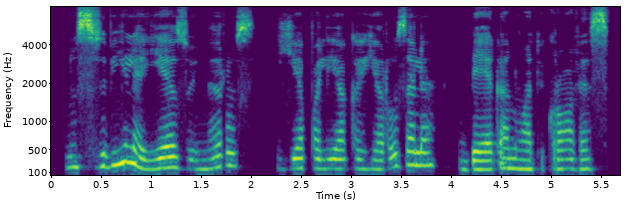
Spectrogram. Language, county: Lithuanian, Vilnius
